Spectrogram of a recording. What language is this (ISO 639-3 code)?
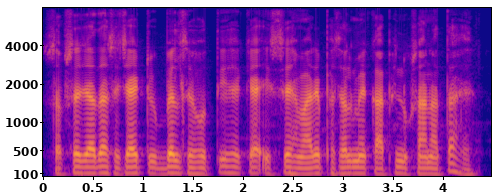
hin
